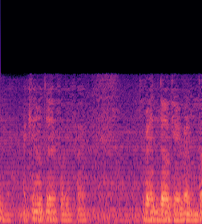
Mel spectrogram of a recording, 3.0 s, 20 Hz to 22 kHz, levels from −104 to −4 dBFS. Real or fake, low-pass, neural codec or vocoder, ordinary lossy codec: fake; 5.4 kHz; vocoder, 24 kHz, 100 mel bands, Vocos; Opus, 16 kbps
